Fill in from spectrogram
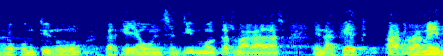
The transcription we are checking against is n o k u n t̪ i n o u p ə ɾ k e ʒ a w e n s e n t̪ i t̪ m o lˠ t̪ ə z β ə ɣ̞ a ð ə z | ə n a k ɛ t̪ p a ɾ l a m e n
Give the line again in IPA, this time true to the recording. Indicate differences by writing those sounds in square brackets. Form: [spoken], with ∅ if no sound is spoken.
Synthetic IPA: n o k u n t̪ i n [u] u p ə ɾ k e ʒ a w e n s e n t̪ i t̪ m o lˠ t̪ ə z β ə ɣ̞ a ð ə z | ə n a k ɛ t̪ p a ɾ l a m e n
